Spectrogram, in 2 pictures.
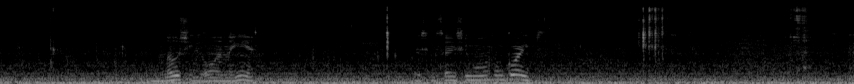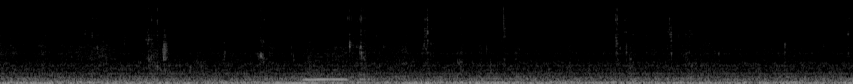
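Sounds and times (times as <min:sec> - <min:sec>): person chewing crunchy food: 0:00.1 - 0:01.5, 0:06.2 - 0:17.0
brief low hum: 0:05.3 - 0:17.0.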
